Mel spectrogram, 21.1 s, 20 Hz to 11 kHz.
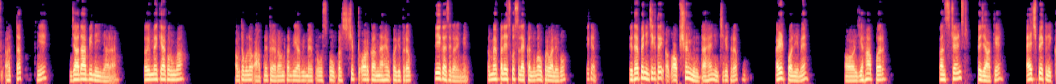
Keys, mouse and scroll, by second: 4.1 click, 4.9 alt+middle click, 8.4 click, 9.4 click, 9.6 click, 10.3 alt+middle click, 10.7 scroll up 2, 12.5 click, 14.0 click, 15.8 click, 17.7 click, 20.5 click.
